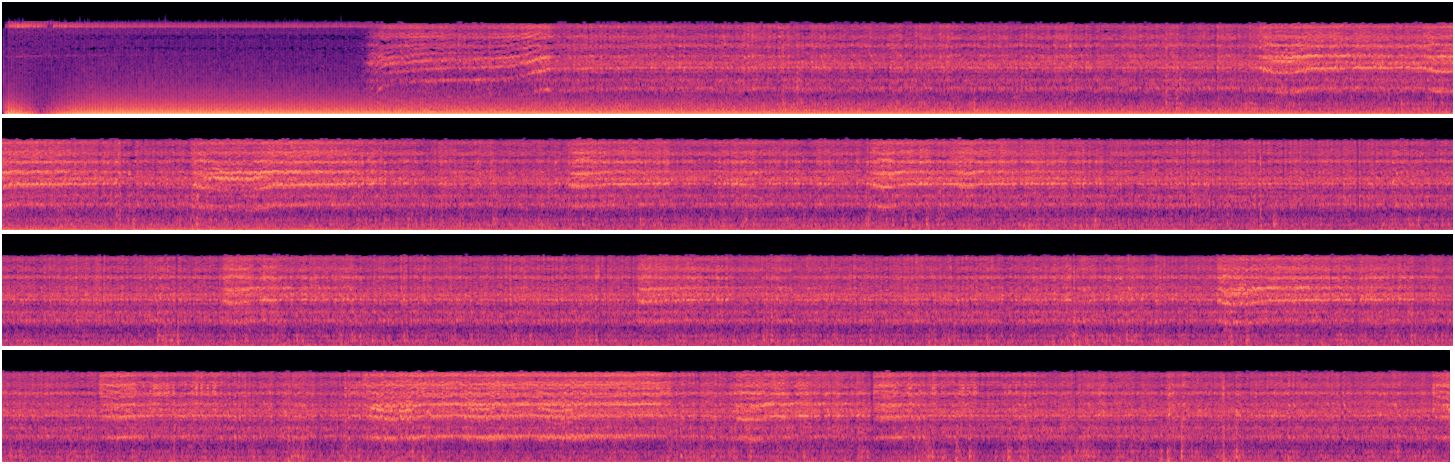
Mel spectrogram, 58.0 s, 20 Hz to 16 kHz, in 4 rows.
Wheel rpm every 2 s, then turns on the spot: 0, 10, 160, 230, 230, 230, 230, 230, 220, 230, 230, 230, 230, 230, 240, 230, 230, 230, 230, 230, 230, 230, 230, 220, 220, 230, 230, 230, 230.
none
